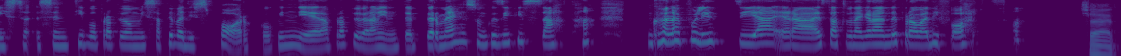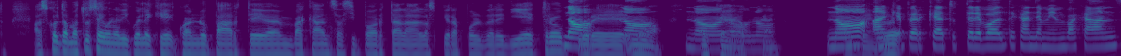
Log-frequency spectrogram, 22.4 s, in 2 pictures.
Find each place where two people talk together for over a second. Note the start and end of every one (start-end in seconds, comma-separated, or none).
16.8-19.0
